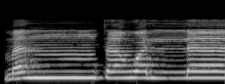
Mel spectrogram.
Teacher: tekan La lalu panjangkan dua harakat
